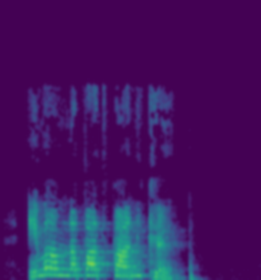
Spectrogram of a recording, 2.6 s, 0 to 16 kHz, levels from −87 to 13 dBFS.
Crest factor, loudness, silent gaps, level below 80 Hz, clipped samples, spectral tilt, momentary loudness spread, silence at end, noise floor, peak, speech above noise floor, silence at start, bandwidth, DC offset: 18 dB; -17 LUFS; none; -60 dBFS; under 0.1%; -5 dB/octave; 11 LU; 0.7 s; -83 dBFS; 0 dBFS; 66 dB; 0.3 s; 11.5 kHz; under 0.1%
